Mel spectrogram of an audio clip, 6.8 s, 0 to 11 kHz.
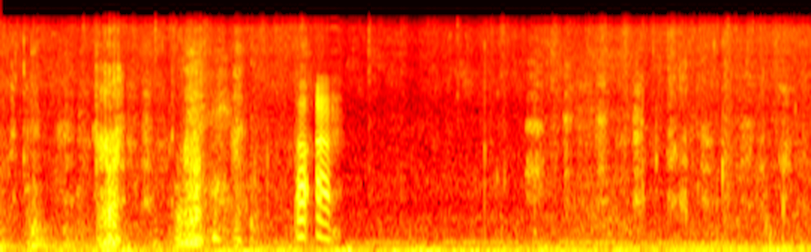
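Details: German Shorthaired Pointer puppies let out on long back-garden grass for the first time on a June 2014 afternoon, exploring and playing; a few short harmonic yelps and whines come in bursts amid grass rustling and a human voice.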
